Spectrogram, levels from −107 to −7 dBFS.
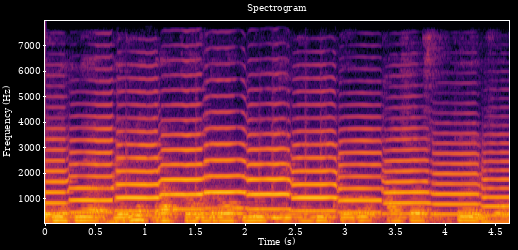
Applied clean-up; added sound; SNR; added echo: none; Trumpet; -1 dB; reverberation time 0.6 s.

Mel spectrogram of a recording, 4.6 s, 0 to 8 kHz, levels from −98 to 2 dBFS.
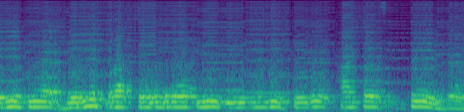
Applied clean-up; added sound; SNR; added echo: neural separator model SepFormer DNS4.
